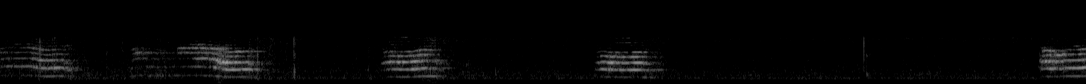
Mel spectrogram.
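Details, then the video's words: Domestic cat crying through the night indoors, five loud, drawn-out meows roughly every two seconds, some wavering in pitch, with a faint click and a steady hiss behind them. "I don't know if you can hear that but that's what my roommate's cat sounds like at night all night long"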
